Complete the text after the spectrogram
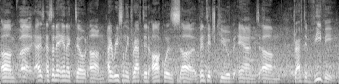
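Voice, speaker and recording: A man talks with hardly any pauses in a fairly high pitch. Noticeable background noise is present. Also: ordinary pitch variation, moderate pace. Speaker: cube content creator, interviewer. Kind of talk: convention interview, casual talk.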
